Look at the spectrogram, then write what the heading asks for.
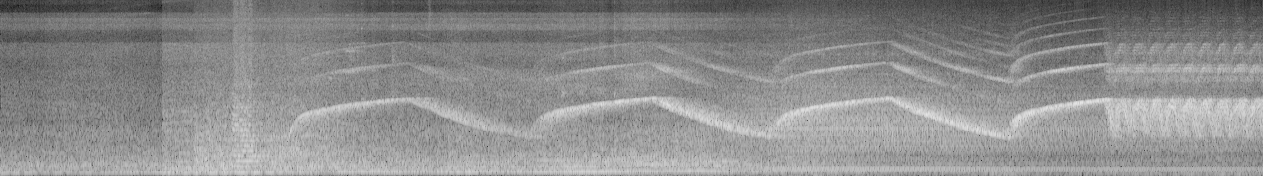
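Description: Fire engine siren wailing, rising and falling in slow cycles of about five seconds from about six seconds in, then switching to a fast yelp near the end, over a low vehicle engine rumble.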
